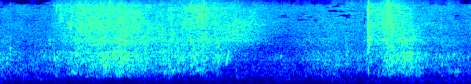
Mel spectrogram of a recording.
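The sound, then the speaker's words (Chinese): Ocean waves wash ashore in a steady, hissing roar that swells, fades briefly, then surges again, with a short sharp splash near the end. No voices are heard. “你静静的听着。一阵又一阵的海浪声”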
